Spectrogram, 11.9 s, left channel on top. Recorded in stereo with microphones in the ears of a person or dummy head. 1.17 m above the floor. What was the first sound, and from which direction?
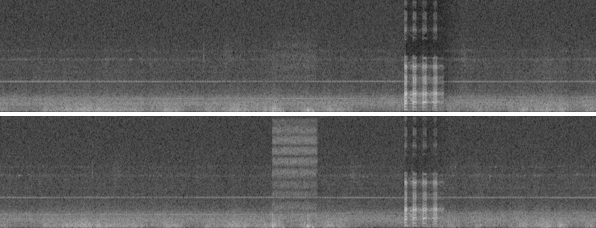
Cutlery clinking, 55° right (ahead or behind).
